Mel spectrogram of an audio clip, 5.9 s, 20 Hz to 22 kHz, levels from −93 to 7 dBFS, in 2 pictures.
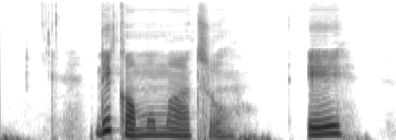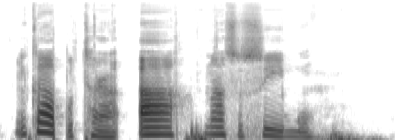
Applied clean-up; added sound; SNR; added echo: none; none; none; none.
